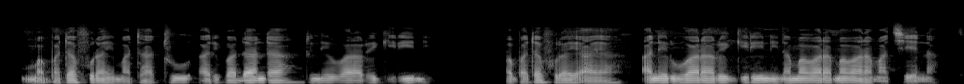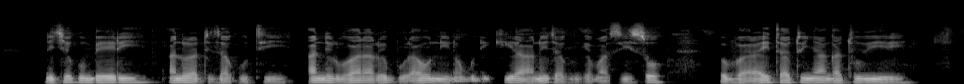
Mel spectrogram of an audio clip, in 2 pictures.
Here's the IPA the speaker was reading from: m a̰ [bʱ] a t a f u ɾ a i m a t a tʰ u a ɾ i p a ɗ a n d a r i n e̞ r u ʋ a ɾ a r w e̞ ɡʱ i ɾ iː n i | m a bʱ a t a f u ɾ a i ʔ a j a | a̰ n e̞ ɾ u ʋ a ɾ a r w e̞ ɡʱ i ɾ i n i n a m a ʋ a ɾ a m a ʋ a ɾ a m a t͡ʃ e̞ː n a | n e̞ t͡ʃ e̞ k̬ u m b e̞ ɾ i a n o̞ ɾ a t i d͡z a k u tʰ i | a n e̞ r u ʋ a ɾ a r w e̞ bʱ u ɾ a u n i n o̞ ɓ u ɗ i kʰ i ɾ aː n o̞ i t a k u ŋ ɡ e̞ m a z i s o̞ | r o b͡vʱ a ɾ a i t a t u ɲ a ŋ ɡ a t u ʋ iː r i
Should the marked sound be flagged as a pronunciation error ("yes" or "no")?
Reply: no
